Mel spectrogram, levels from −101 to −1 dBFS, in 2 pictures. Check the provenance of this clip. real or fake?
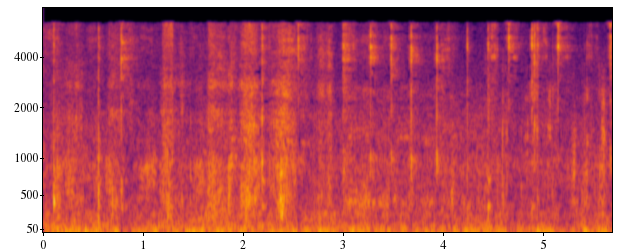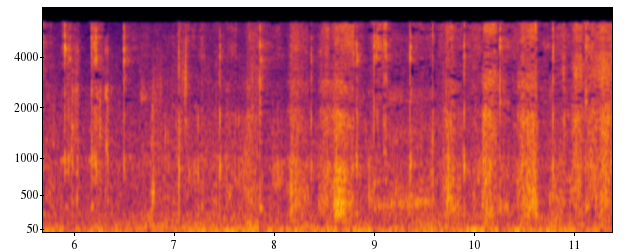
real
